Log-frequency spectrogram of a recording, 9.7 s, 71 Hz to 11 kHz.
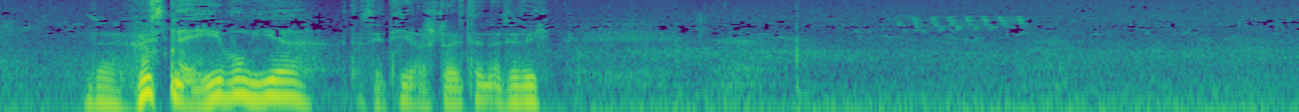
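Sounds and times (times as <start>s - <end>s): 
songbirds singing: 0.0s - 9.7s
steady outdoor noise: 0.0s - 9.7s
speech: 0.6s - 4.2s.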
